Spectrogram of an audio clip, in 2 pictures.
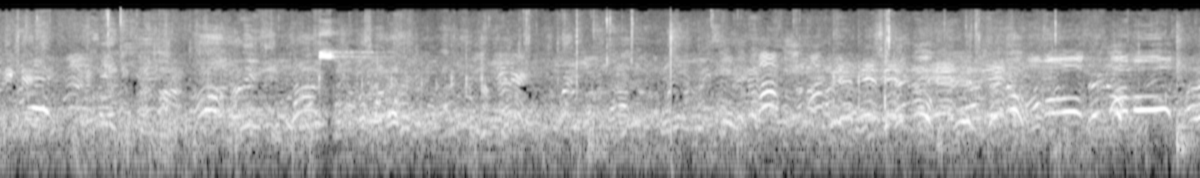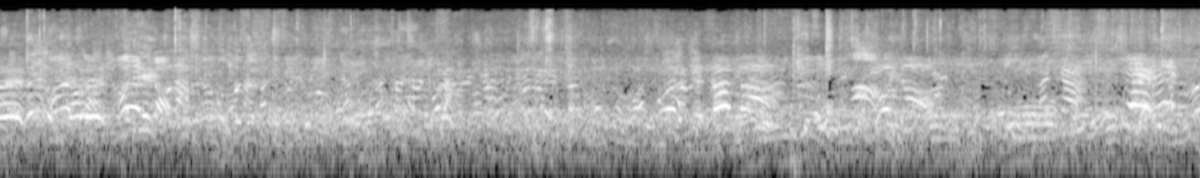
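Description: Young men shout and call to each other across an open outdoor field.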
